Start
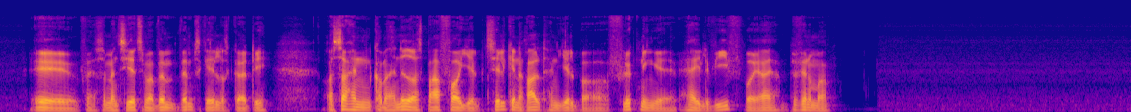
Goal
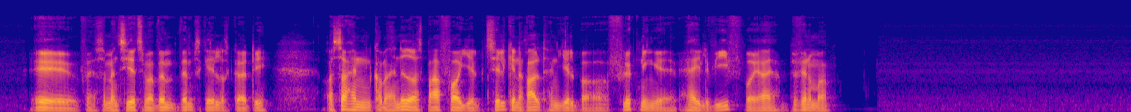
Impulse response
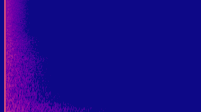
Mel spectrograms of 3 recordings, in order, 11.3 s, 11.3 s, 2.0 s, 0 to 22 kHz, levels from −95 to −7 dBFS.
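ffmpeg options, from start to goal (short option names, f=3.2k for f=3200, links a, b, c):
-filter_complex "[0:a]asettb=1/sr,asplit=3[a][b][c];[a]atrim=end=1.934[d];[b]atrim=start=1.93:end=4.74,asetpts=PTS-STARTPTS,afade=t=in:d=0.004:c=qsin,afade=t=out:st=2.806:d=0.004:c=qsin,highshelf=f=4.6k:g=-7[e];[c]atrim=start=4.736[f];[d][e]acrossfade=d=0.004:c1=hsin:c2=qsin[g];[g][f]acrossfade=d=0.004:c1=qsin:c2=hsin"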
